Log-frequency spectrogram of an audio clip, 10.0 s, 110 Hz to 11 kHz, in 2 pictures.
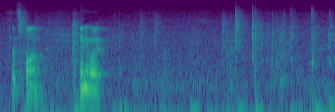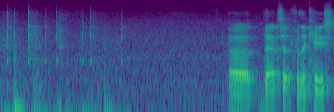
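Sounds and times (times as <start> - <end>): dull knocks on metal case: 3.3 - 7.0.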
